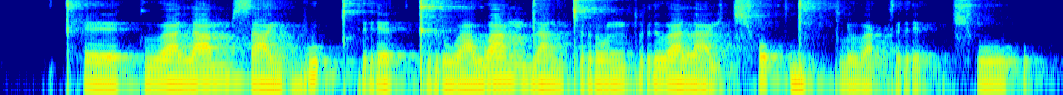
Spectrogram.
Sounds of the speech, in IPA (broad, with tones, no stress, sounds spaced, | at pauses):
tʰ eː˨˩ k ɯ˧ a̯ l a˦˥ m s a˨˩ j b u˥˩ ʔ kʰ r e˨˩ k̚ t r u˩˦ a̯ w a˥˩ ŋ d a˧ n t r o˦˥ n p r ɯ˧ a̯ l a˩˦ j t͡ɕʰ o˥˩ k̚ d ɯ˨˩ k̚ p l ɯ˨˩ a̯ k r e˨˩ k̚ t͡ɕʰ u˦˥ ʔ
